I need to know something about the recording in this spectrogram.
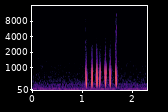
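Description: Soft rapid blips tick as game dialogue text types out.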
